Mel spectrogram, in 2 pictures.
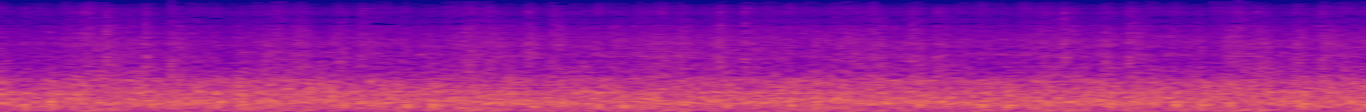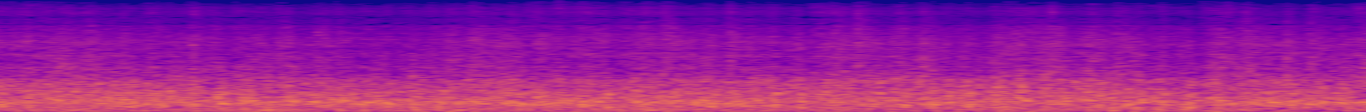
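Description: ICF passenger coaches of an express train rushing past at speed: a loud, steady rush and clatter of wheels on the rails.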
